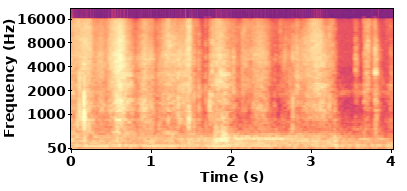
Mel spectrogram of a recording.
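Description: Soft rustling and scuffing from a planner folio's clear plastic pockets and sticker sheets being opened and handled, a series of brief rustles one after another.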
